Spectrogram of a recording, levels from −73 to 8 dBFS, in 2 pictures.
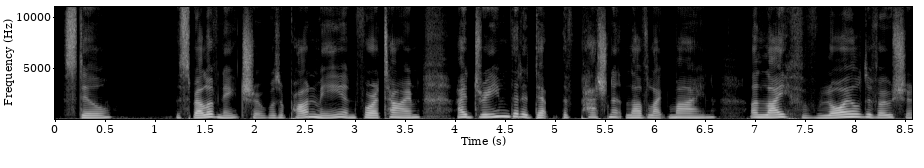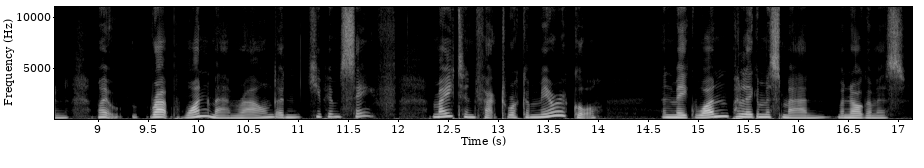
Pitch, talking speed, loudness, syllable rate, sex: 220 Hz, 160 wpm, -20 LUFS, 4.7 syllables/s, female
